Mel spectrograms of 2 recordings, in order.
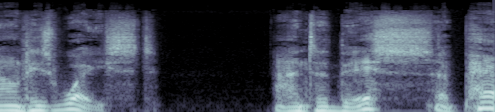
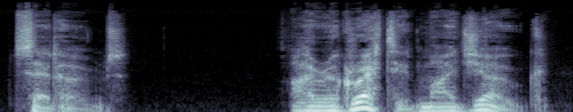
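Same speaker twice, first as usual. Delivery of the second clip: ordinary delivery, nothing marked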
